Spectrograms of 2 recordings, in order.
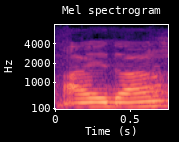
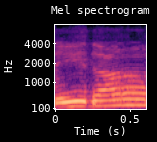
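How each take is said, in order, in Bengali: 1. প্রথম সিলেবলে একটি 'ay' যৌগিক স্বর আছে। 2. প্রথম সিলেবলে একটি দীর্ঘ 'ee' স্বরধ্বনি আছে। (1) "বফতে আইন" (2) "বকসরে আইন"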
